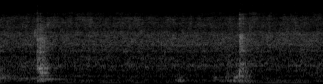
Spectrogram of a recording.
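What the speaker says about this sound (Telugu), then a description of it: "కొంచెం కరివేపాకు వేస్తున్నాను" Curry leaves sizzle as they drop into chicken liver frying in a pan, a steady low crackle with a few brief sharp spurts as more leaves hit the oil, fairly quiet and close.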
